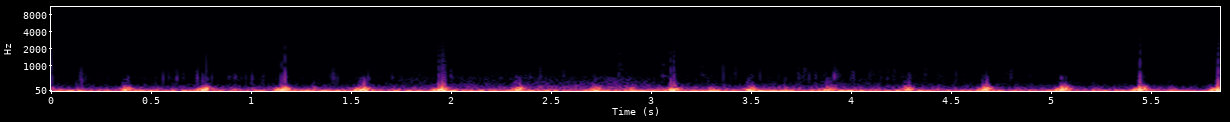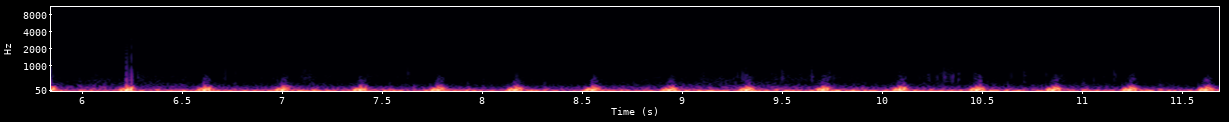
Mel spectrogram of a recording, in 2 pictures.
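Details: Self-auscultation of own heart while standing (orthostatic) and sitting: fast, steady heartbeat over 100 a minute with clean lub-dub sounds; tachycardia with no abnormal sounds.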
